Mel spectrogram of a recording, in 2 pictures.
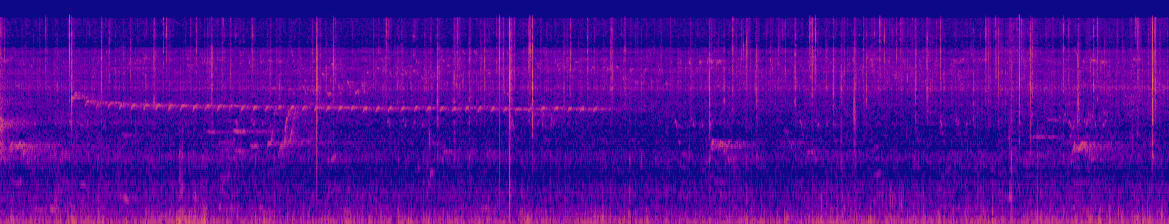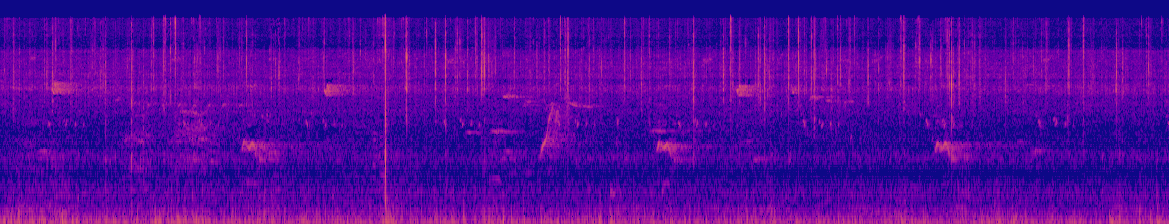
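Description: Faint crackling of a wood fire in a steel pot-belly fire pit, with scattered sharp pops. Birds call over it: a long, slightly falling trill in the first few seconds, then short chirps on and off.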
